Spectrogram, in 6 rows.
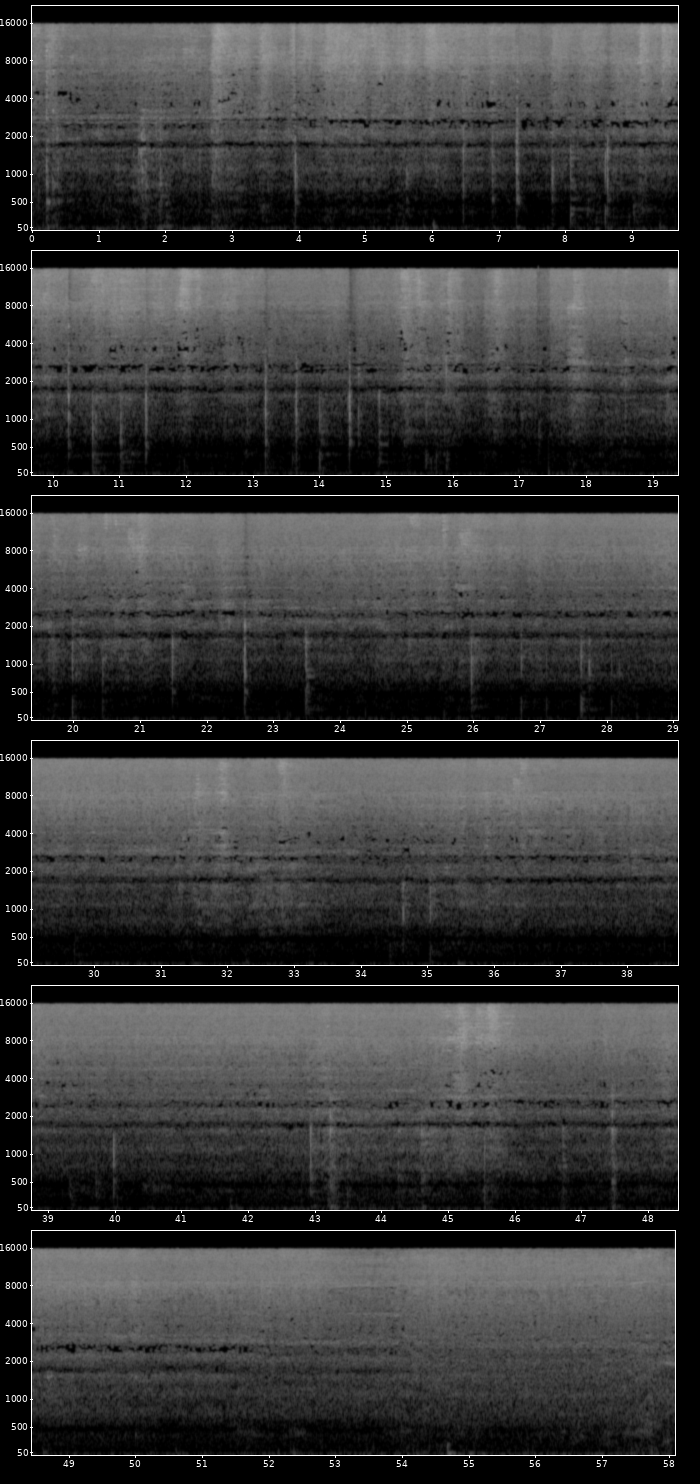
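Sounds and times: meat sizzling in a pan: 0.0 - 58.0.

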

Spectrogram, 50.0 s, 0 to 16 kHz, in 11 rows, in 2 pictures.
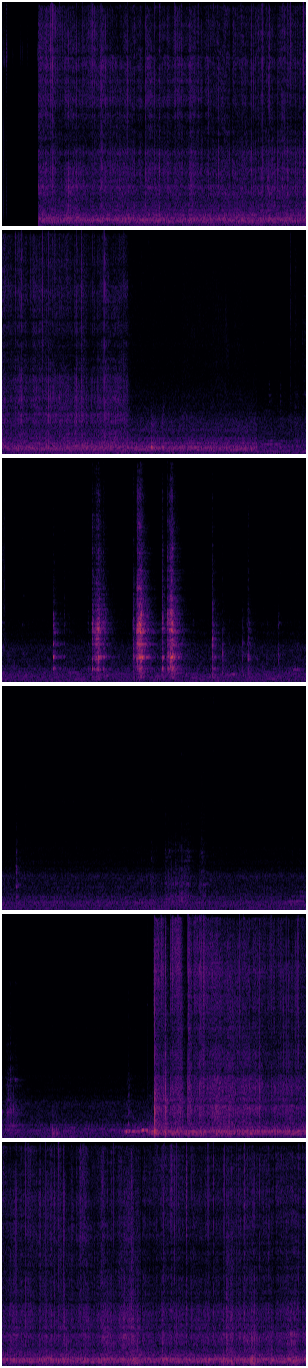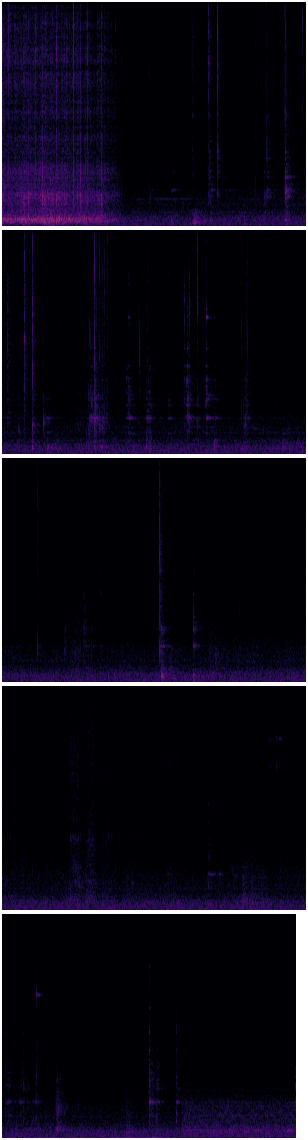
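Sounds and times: arc welding crackle: 0.0 - 8.4, 20.4 - 29.2.

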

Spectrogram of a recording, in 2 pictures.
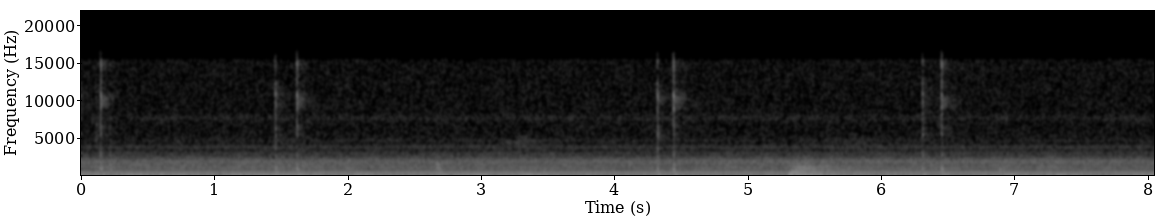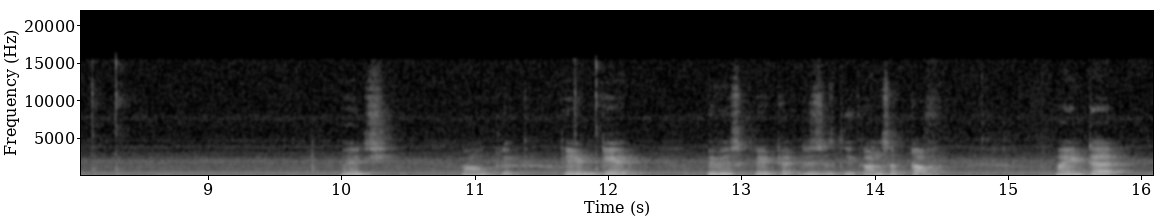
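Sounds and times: computer mouse clicks: 0.0 - 0.3, 1.4 - 1.8, 4.3 - 4.6, 6.2 - 6.6, 8.1 - 8.5, 11.7 - 12.0
steady electrical hum: 0.0 - 16.0.

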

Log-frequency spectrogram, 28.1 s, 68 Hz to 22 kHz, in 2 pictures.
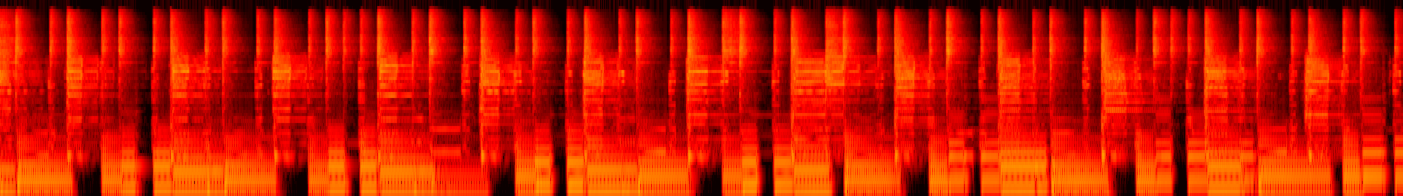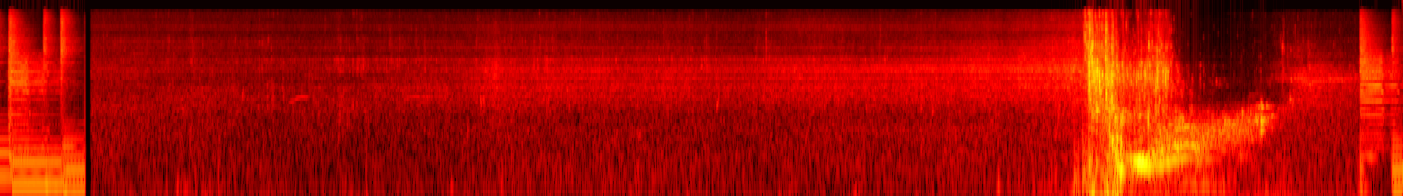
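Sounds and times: sea surf: 15.0 - 27.7
underwater rush and gurgle: 18.8 - 27.6.

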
